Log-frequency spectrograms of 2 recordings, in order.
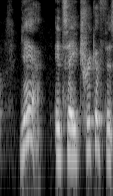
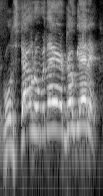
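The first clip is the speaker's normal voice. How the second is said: much higher and louder mock dare; teasing dare; 14 semitones higher, 11 dB louder than usual. Therapist daring his client to fetch the anxiety, loud teasing. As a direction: goad him playfully. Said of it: "I said".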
